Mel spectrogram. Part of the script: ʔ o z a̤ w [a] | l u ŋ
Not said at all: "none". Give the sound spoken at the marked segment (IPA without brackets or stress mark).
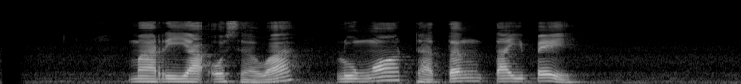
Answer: a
